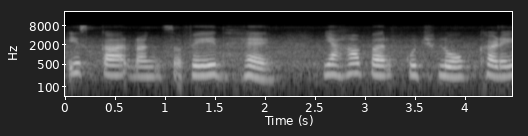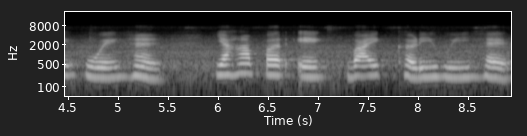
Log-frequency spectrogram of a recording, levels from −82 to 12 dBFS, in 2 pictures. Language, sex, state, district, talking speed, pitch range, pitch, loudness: Hindi, female, Madhya Pradesh, Umaria, 120 wpm, 210-240 Hz, 225 Hz, -17 LUFS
